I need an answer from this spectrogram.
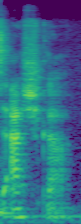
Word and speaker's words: Aśka: My name is Aśka. That is spelled ASKA, but there's a little line above the letter S which gives it that special sh sound.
